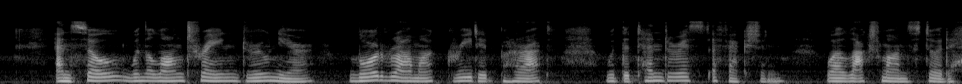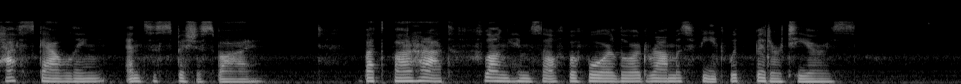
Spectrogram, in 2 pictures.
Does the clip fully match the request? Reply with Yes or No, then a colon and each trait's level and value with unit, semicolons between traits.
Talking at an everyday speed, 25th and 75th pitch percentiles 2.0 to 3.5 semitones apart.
No: slow, 110 wpm; average, 2.8 semitones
